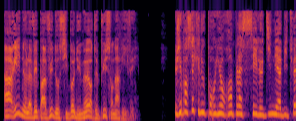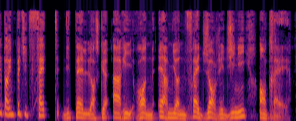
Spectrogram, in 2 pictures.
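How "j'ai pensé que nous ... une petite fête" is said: high, lilting mother voice; cheerful mother. A narrator's reading. Mother welcoming the family to a little party, cheerful. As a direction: announce it brightly in a high motherly voice.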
